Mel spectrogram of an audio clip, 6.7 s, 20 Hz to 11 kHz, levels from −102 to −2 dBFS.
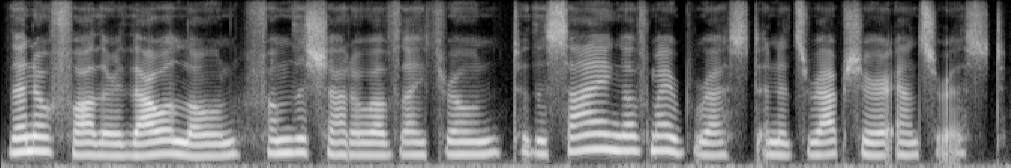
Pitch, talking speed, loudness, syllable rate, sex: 220 Hz, 185 wpm, -18 LUFS, 4.7 syllables/s, female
